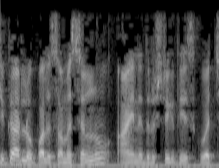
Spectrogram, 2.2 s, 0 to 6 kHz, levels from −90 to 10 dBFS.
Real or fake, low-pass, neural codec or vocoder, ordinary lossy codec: real; 5.4 kHz; none; none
